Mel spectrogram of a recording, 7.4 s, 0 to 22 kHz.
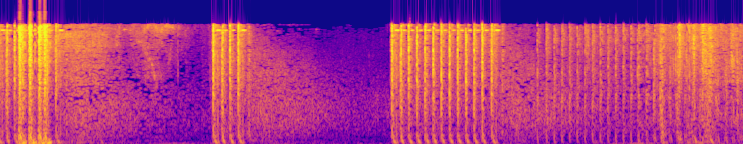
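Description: Automatic weapon fire in Call of Duty Black Ops 3, loud rapid bursts of machine-gun shots separated by short pauses, the longest burst running over a second.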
